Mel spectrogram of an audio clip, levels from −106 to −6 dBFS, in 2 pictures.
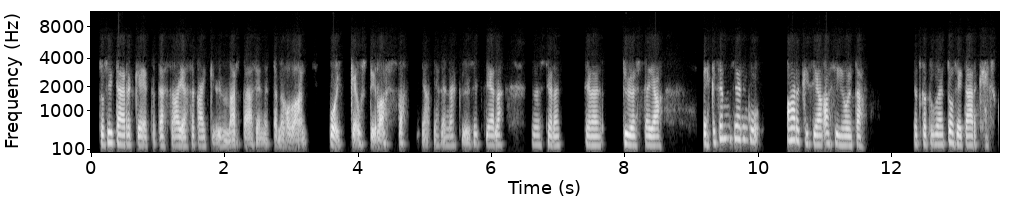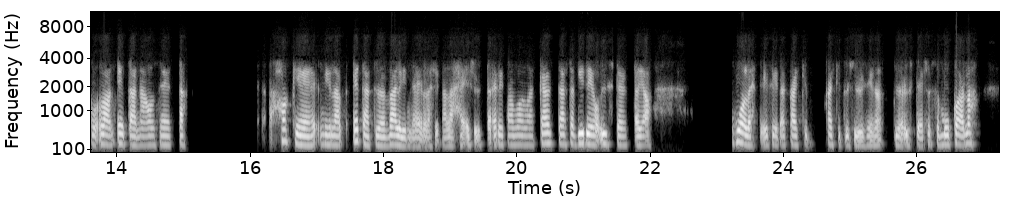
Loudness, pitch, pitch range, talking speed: -23 LUFS, 175 Hz, 165-190 Hz, 130 wpm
